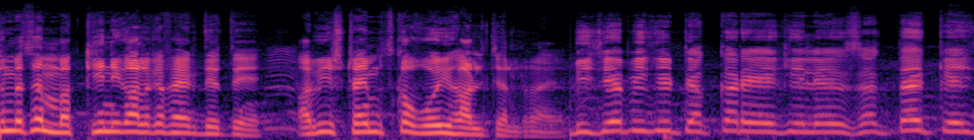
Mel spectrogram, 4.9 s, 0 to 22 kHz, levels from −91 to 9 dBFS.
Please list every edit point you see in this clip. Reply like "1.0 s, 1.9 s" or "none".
2.8 s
